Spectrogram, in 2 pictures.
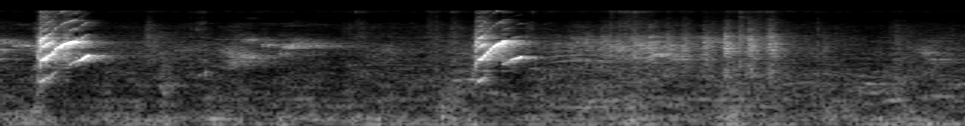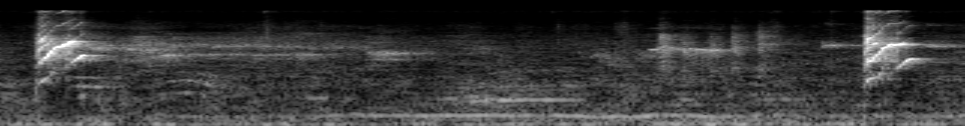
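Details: Young canary giving sharp, high chirps every two to three seconds, with faint twittering between them over a low background hum.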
